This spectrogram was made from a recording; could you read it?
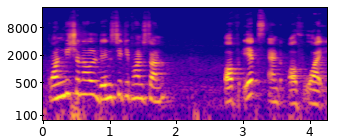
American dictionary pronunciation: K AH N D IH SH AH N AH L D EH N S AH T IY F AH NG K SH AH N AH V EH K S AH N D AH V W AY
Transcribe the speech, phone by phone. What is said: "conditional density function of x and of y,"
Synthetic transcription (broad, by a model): K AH N D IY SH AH N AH L D EH N S AH T IY P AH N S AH N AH P EH K S AH N D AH P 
